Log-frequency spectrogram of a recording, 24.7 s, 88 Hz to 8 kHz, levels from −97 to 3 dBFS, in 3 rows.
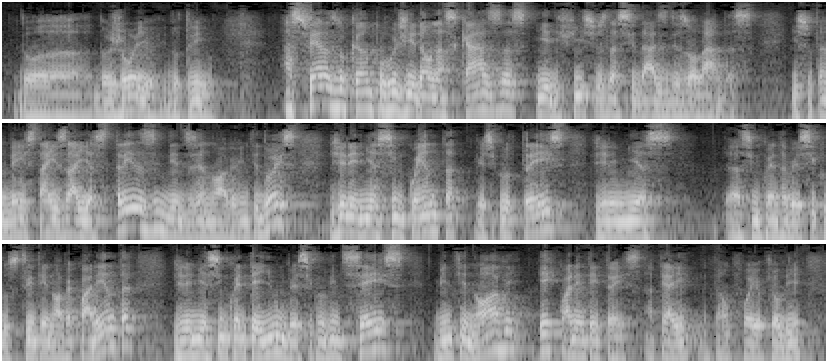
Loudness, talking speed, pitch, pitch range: -21 LUFS, 130 wpm, 95 Hz, 85-110 Hz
